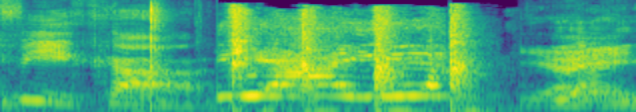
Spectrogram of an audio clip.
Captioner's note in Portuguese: palmas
